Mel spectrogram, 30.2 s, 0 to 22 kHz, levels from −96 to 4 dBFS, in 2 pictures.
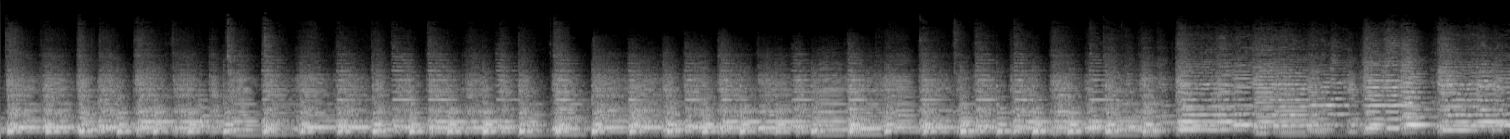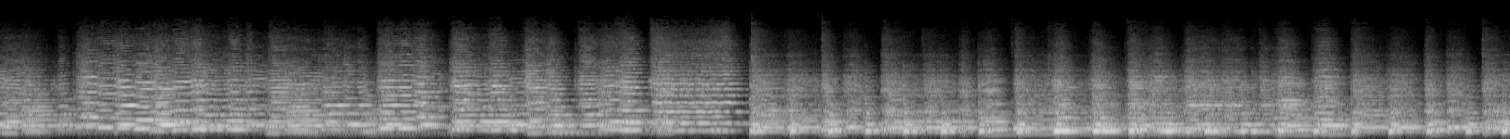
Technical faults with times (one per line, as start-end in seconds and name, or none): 5.69-8.75 channel delay (comb filtering)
